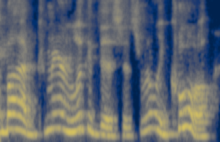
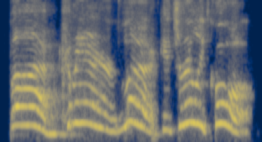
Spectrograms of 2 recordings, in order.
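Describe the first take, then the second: First: It is said at a normal, quieter volume. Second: It is said much louder, almost shouting.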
